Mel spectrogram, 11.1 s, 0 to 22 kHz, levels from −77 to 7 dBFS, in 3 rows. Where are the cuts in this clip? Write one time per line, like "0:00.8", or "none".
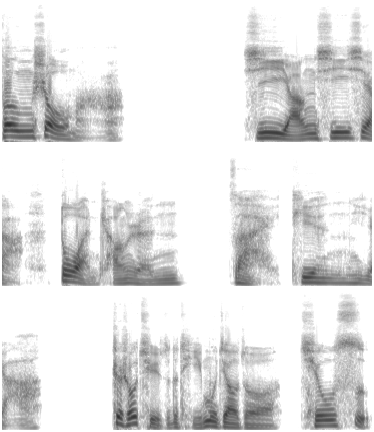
0:08.3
